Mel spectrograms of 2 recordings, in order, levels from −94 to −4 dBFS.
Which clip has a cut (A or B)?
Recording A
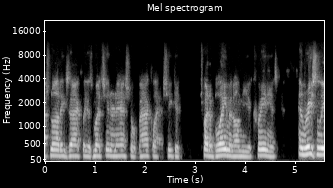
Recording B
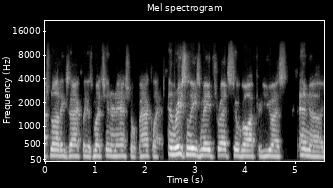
B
